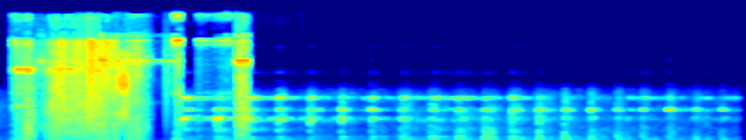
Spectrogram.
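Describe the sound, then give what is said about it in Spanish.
A pile driver hammers away with rapid, regular mechanical thuds under a steady engine drone, opening with a loud, dense burst of noise before settling into a continuous rhythmic pounding. “Bueno, con este con este martillo pilón os cuento.”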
